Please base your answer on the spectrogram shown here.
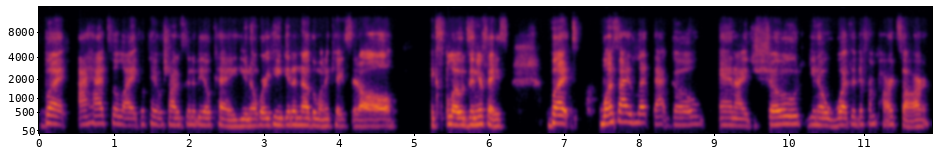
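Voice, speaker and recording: A woman educator telling a story on a podcast in a lively, animated way, acting out children's voices. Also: on the low side, normal speed. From Texas. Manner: lively, acts out kids' voices with squeals. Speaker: early childhood educator guest.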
